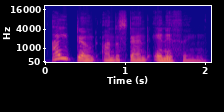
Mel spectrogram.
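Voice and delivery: decisive. A narrator's reading. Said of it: "she said with decision".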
